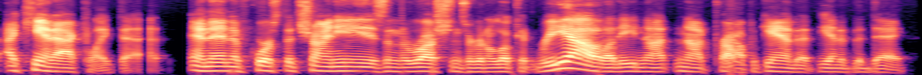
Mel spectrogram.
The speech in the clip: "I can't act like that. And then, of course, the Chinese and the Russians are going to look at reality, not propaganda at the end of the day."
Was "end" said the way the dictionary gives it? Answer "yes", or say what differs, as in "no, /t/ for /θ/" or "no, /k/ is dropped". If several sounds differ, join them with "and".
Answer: yes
